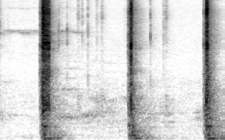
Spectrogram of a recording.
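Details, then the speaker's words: Hyundai Eon central locking, left-hand door lock actuator cycling by remote: three loud sharp clunks about a second apart, far too harsh; the motor bracket/support is broken, letting it slam; fixed with a cable tie. "यह बहुत ज्यादा active sound कर रहा है इसका reason है यह इसका बिल्कुल टूट गया है इसके यह सपोर्ट रहता है"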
